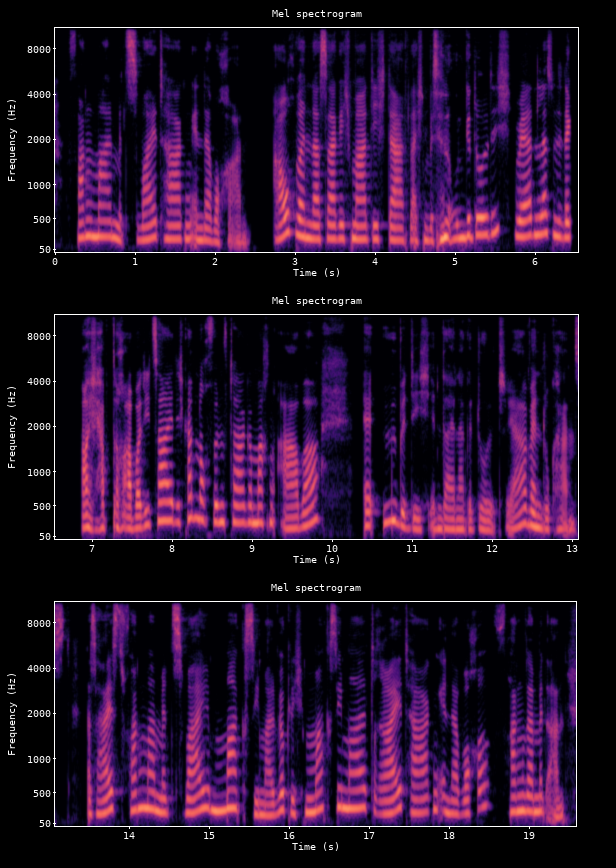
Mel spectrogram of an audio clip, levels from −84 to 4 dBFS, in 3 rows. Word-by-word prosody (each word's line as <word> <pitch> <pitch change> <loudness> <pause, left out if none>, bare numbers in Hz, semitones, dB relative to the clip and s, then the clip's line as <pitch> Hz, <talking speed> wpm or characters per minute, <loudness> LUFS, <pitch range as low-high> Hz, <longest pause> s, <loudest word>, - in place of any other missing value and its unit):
fange 225 +2 -1
mal 230 0 +2
mit 200 -6 -1
2 190 +3 0
Tagen 200 -1 -2
in 185 -3 -2
der 175 - -2
Woche 155 -3 -7
an.” 75 -2 -10 0.3
Auch 265 +8 +2
wenn 235 -4 +4
das, 195 -1 +2
sage 200 -1 +1
ich 200 0 -3
mal, 195 -1 +3
dich 200 0 -4
da 180 -2 0
vielleicht 165 0 -6
'n 185 - -1
bisschen 190 +6 +5
ungeduldig 255 - +1
werden 240 +1 +2
lässt 275 +1 +1
und 250 - +1
du 230 - -1
denk 220 0 +2 0.4
„Ah, 180 - +5
ich 145 -3 -2
habe 175 -2 -2
doch 175 -1 -2
aber 170 0 +3
die 210 - -2
Zeit, 275 +3 +4
ich 250 - -5
kann 310 +1 0
doch 285 -1 0
5 255 -2 +1
Tage 245 -1 0
machen“, 245 +1 +1
aber, 195 - 0 0.5
äh, 200 -1 0
übe 245 -6 +1
dich 155 -2 -6
in 155 - -3
deiner 150 -1 -2
Geduld, 145 -2 -6
ja, 215 +7 -2
wenn 190 -5 +4
du 155 - -4
kannst. 155 - -6 0.2
Das 185 0 -3
heißt, 235 +8 +1
fange 245 +3 +1
mal 265 -2 +4
mit 205 -3 0
2, 215 +7 +2
maximal, 225 - +2
wirklich 205 -6 -2
maximal 265 +5 +2
3 200 +3 0
Tagen 210 0 -4
in 220 -3 -3
der 185 -2 -3
Woche, 255 +10 -4 0.3
fange 220 +2 +2
damit 220 0 +1
an. - - -4
210 Hz, 205 wpm, -26 LUFS, 185-245 Hz, 0.5 s, bisschen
